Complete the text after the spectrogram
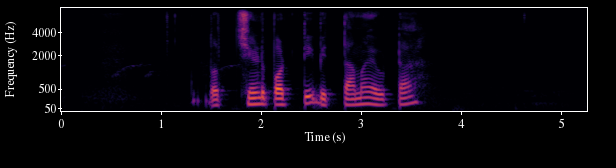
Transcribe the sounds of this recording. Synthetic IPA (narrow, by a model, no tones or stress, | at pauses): d̪ʌkt͡sʰiɽ̃pʌʈːibʱit̪ːamaewʈa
